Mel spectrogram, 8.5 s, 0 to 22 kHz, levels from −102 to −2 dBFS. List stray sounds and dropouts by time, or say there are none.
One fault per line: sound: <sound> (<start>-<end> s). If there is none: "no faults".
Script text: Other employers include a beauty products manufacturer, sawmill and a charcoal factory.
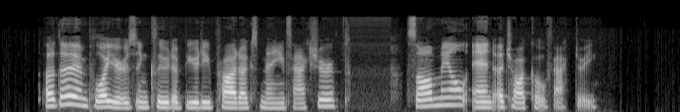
no faults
